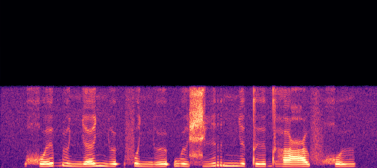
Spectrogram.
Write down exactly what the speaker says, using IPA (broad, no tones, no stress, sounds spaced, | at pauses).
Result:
χʷ e ɓ ʏ ɲ ɛ ɲ ʏ ʔ f ə ɲ ʏː ʔ w ʏ ɕ i r ɲ e t ɪ dʱ a ʕ ɨ f χʷ ɨ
